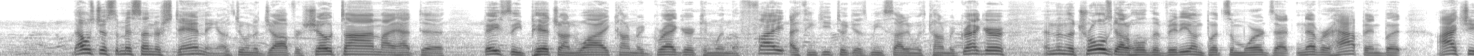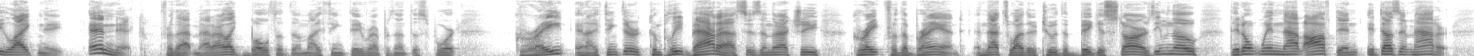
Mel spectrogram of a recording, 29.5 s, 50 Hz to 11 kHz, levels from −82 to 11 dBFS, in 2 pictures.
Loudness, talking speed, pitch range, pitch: -24 LUFS, 220 wpm, 125-160 Hz, 140 Hz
